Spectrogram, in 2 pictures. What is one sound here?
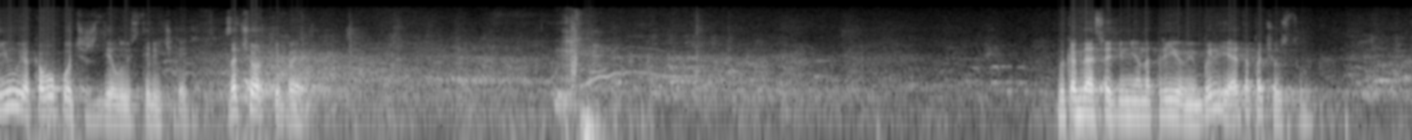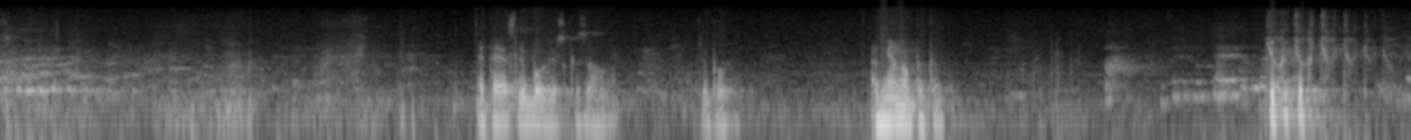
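A middle-aged man speaks with animation into a microphone in a large echoing hall.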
